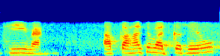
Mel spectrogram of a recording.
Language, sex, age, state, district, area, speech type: Hindi, female, 18-30, Madhya Pradesh, Harda, urban, conversation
